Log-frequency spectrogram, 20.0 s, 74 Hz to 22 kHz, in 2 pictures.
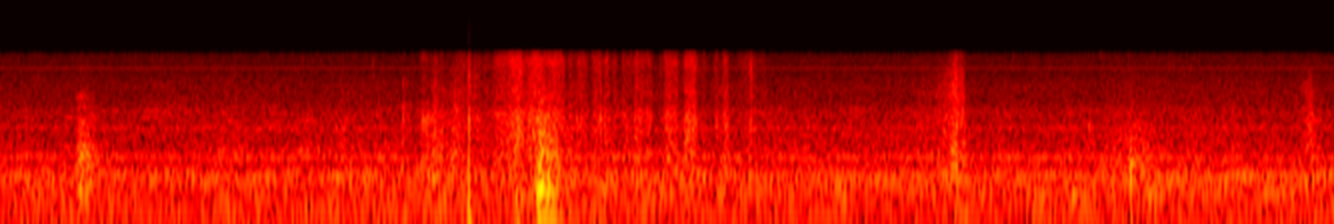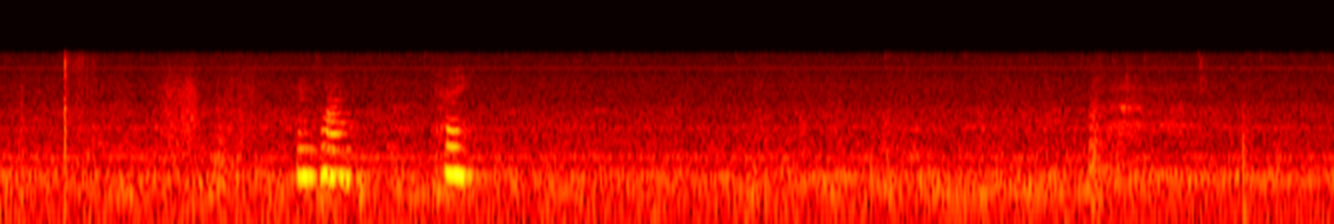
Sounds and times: Speech: 0:12.2 - 0:12.7, 0:13.3 - 0:13.6.

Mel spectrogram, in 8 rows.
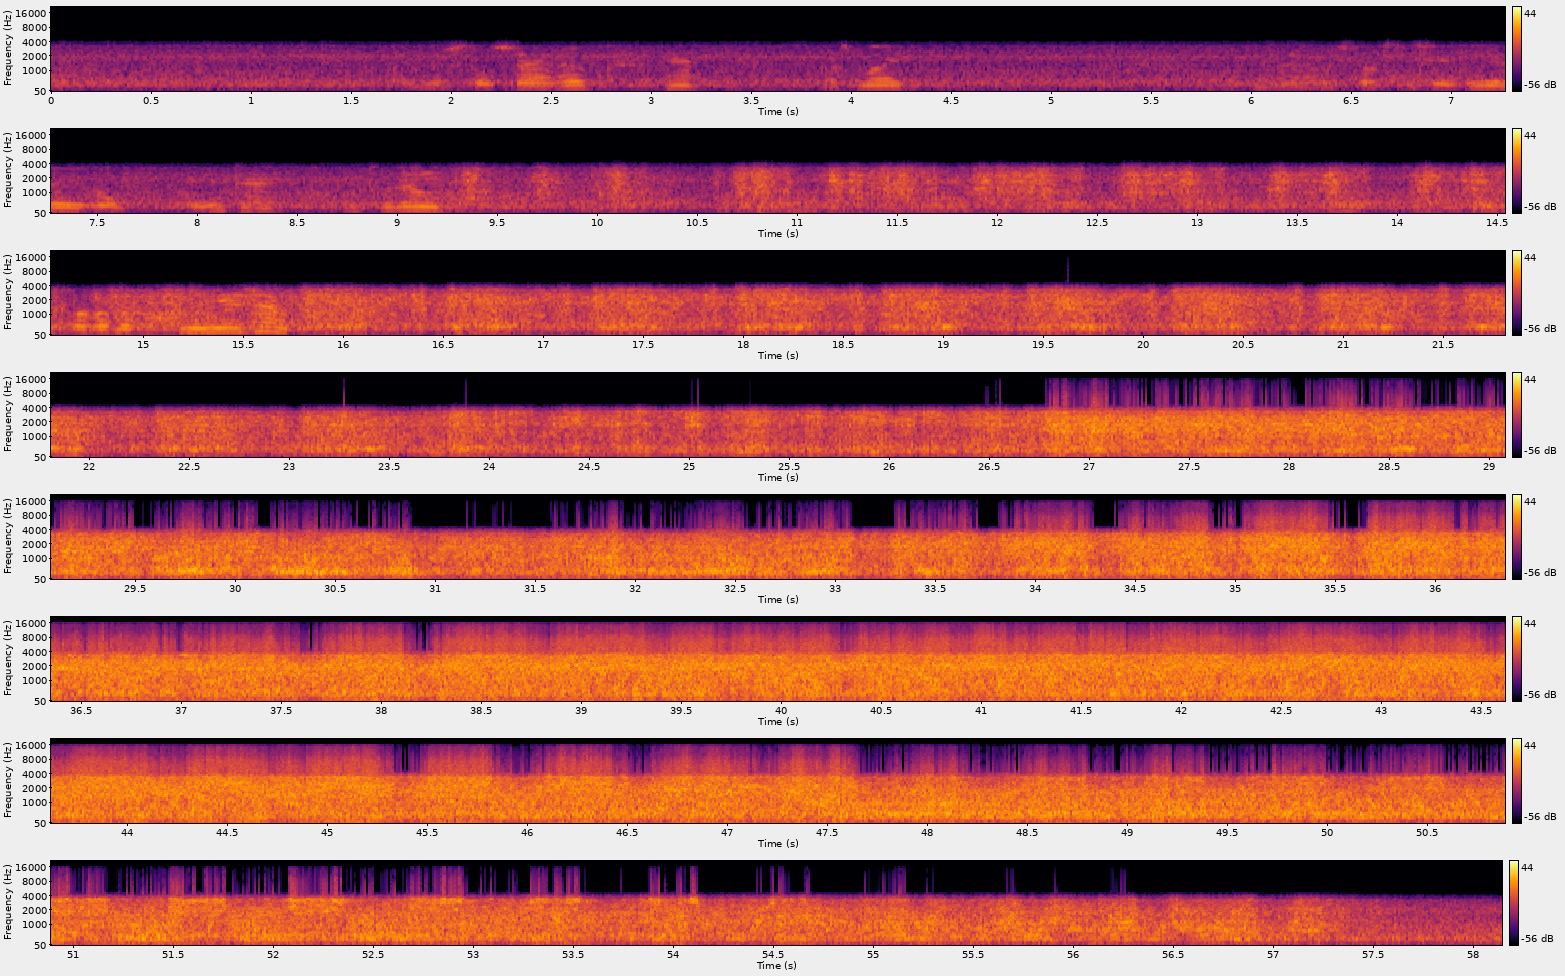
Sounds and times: Speech: 0:01.8 - 0:03.3, 0:03.9 - 0:04.4, 0:06.0 - 0:09.3, 0:14.6 - 0:15.8.

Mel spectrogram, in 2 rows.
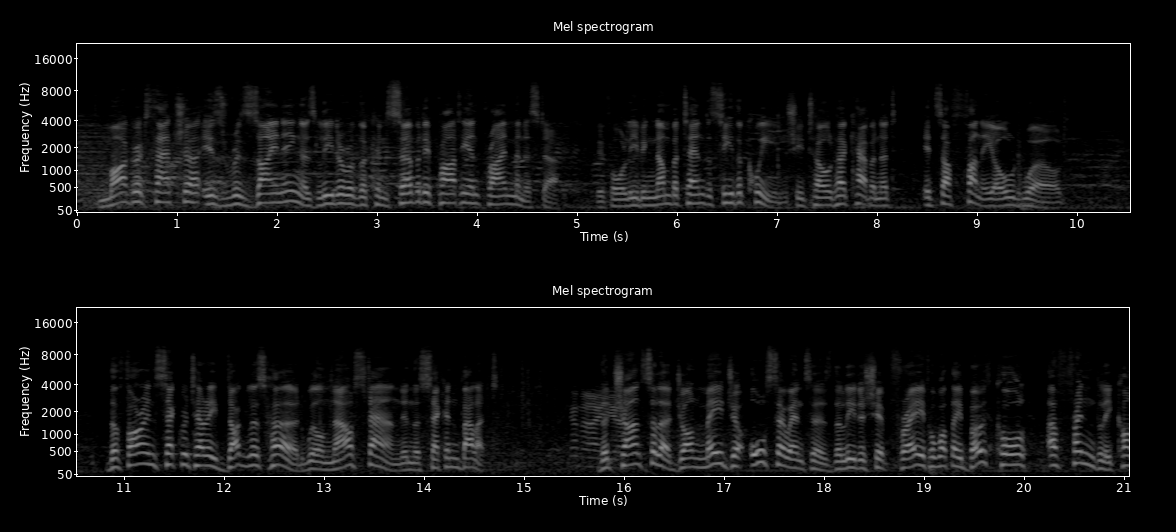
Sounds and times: Speech: 0:00.2 - 0:14.8, 0:15.4 - 0:21.0.

